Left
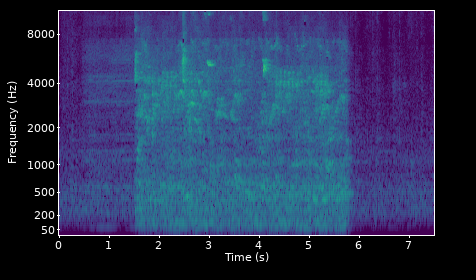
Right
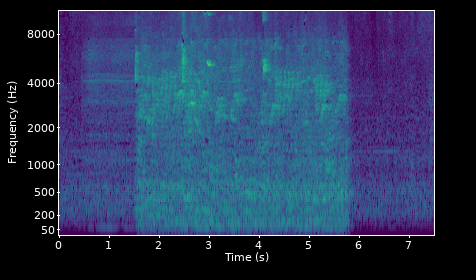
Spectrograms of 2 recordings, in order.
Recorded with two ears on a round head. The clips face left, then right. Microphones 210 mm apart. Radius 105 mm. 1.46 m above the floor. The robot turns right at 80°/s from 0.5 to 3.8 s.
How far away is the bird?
About 1.0 m.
